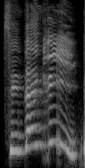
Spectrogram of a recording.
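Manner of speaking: very high, ecstatic shrieking; hyped-up scream with long, stretched words; screaming in disbelief. Real, not acted. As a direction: howl each phrase in amazed joy. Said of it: "Je hurle".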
